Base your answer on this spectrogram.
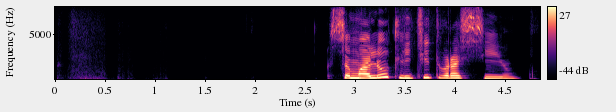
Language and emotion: Russian, neutral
